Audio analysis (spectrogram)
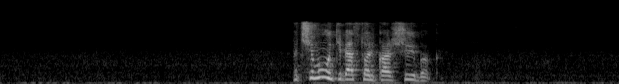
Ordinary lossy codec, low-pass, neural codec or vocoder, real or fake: Opus, 16 kbps; 7.2 kHz; none; real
